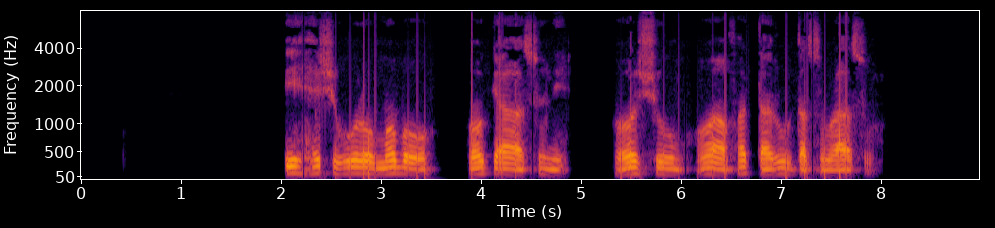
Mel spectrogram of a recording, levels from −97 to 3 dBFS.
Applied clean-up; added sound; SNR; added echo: none; none; none; none.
